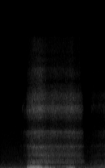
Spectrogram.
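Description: A single harsh, rattling snore on an in-breath lasting about a second, with a breathy tail. Ordinary snoring.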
